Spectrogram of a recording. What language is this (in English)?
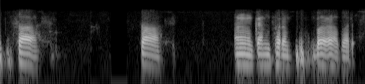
Kashmiri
